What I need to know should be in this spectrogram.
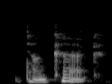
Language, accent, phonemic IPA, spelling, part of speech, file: English, Southern England, /dʌnˈkɜːk/, Dunkirk, proper noun, LL-Q1860 (eng)-Dunkirk.wav
- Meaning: 1. A town in Nord department, Hauts-de-France, France 2. A place in England: A hamlet in Downham parish, East Cambridgeshire district, Cambridgeshire (OS grid ref TL5186)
